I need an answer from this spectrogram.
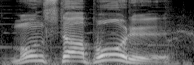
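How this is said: It is said in a put-on Japanese-American accent. "I have to do the fake Japanese American"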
